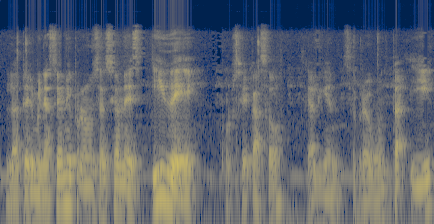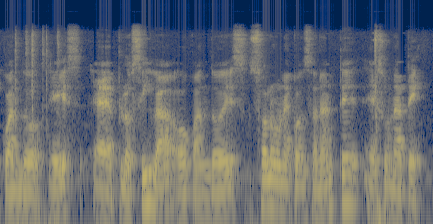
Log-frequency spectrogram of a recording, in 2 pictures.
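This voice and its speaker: A man's voice: medium pitch, normal speed, few pauses, darkish tone. A man, teaching an English lesson in a recorded online class. He explains step by step, with many filler sounds, and often checks in with his students.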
